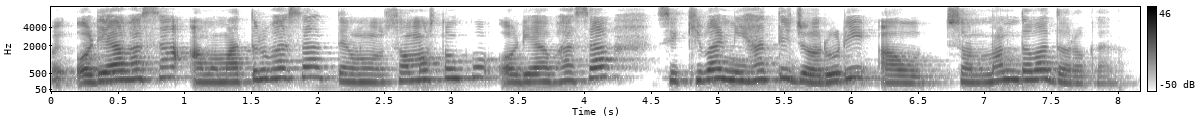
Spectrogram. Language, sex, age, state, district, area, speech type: Odia, female, 18-30, Odisha, Mayurbhanj, rural, spontaneous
